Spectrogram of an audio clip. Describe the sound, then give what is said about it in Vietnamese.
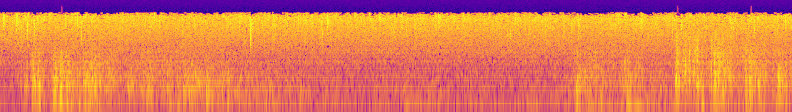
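Heavy rain falls steadily with wind, a dense continuous roar, and deep rumbles of thunder swell near the start and again toward the end. “Bốn bề yên tĩnh lạ thường, chỉ nghe thấy tiếng gió thổi mưa rơi.”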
